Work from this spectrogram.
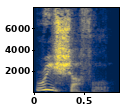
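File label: "reshuffle", British English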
